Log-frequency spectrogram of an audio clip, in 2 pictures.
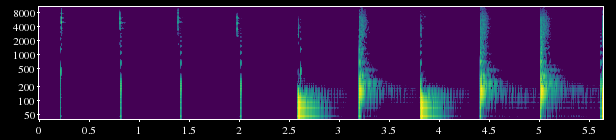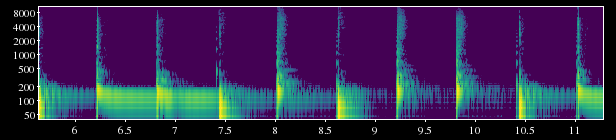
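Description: Four clicks a beat apart at 100 beats per minute, then an acoustic drum kit comes in about two and a half seconds in. It plays a basic rock beat on bass drum, snare and hi-hat, in steady quarter-note time with the clicks, and works in short quarter-note fills of snare and bass drum.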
